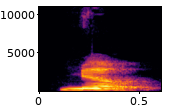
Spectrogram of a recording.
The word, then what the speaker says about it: know: If you see a KN at the beginning of a word, like knitting, we do not pronounce the K. Same as know, like knowledge. I know this. I have a lot of knowledge. Those all have Ks at the beginning, but we do not pronounce it.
